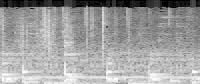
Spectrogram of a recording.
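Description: Background music: a soft instrumental track with a steady bass line under short, quickly changing higher notes.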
